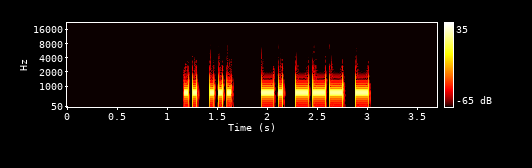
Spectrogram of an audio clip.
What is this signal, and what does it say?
Morse code, heard as a keyed tone, about 28 wpm, 700 Hz. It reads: IS NOT
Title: Sets of 2 Words 28wpm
